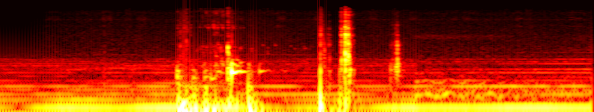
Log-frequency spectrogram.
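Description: Steady ambient background music, with a few sharp knocks and splashes about halfway through as a largemouth bass is dropped into a boat's livewell.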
